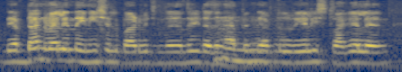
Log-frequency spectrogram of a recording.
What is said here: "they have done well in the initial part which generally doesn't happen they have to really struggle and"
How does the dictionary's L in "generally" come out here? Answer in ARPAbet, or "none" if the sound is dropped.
none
